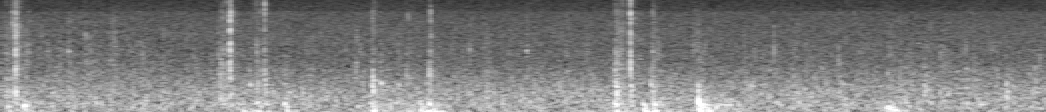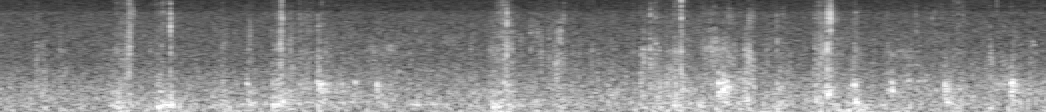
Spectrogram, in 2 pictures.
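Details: Guinea pig eating, with quiet irregular crunching and crisp clicking bites scattered through the recording, some in quick clusters, over a low background hiss in a small indoor space.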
